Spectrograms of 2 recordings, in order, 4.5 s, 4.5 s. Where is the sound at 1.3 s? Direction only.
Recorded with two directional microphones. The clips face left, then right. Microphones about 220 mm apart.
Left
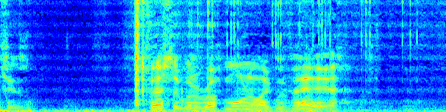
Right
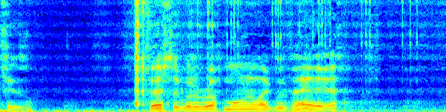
50° right (ahead or behind).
